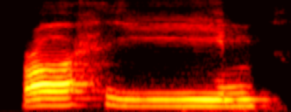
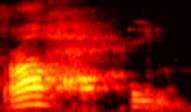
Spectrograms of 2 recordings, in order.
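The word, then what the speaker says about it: رحيم: Rahim. Coba Rahim. Jangan roh. Jangan roh. Rahim. Coba Rahim. Iya, gitu ya. Jadi jangan rohim.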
